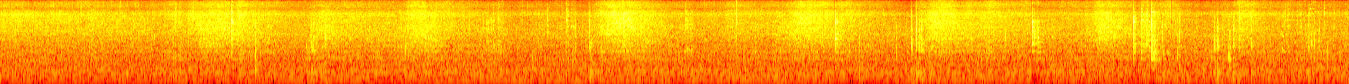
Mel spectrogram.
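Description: Chicken feet sizzling in oil in a metal pot while a metal spoon stirs them through freshly added tomato paste, scraping the pan in strokes, with a few sharp clinks of spoon on pot.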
